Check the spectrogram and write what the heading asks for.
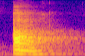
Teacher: इसका उच्चारण करते से मुख विवर पूरा खुल जाता है। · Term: विवर्त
